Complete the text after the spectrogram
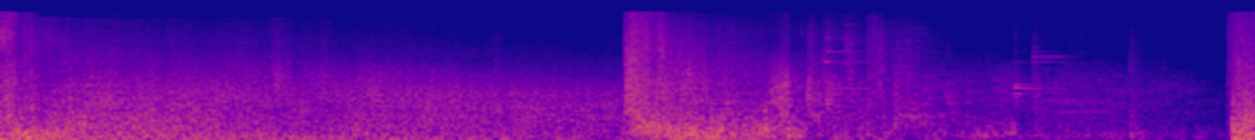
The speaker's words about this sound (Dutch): Ik zie de meester kanonier aanlopen. Hij knikt al een beetje. Hij steekt de aanstekstok in het kruidvat. Ik weet niet hoe dit heet. In het zundgat. Daar komt hij. Kanonier! Vuur!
